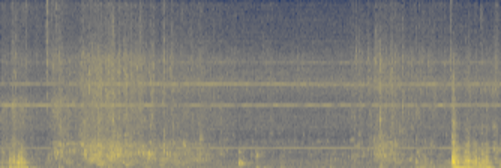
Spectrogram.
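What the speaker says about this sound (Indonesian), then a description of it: "Kita harus bilas, kita harus hilangkan ya getih-getihnya" Water sloshing and splashing while a plastic tub or bucket is rinsed, with soft trickles and intermittent splashes of varying loudness and a sharper splash near the end.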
